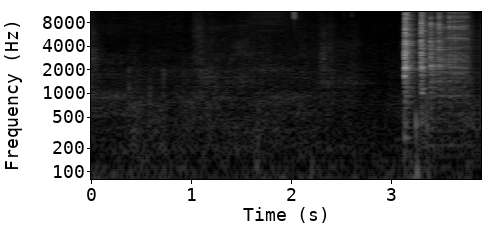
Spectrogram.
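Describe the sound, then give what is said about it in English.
A small four-sided die (d4) clatters onto a hard table in a quick burst of bright, rattling clicks near the end, following a stretch of quiet background noise. “You need to roll a d4.”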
